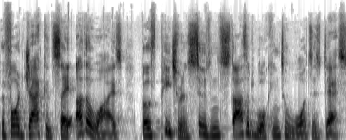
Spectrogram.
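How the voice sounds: With big pitch swings, a man speaks at a moderate pace in a fairly high pitch and a dark, mellow tone.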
